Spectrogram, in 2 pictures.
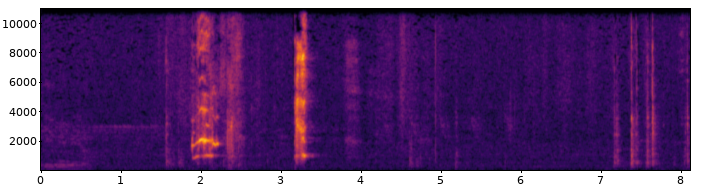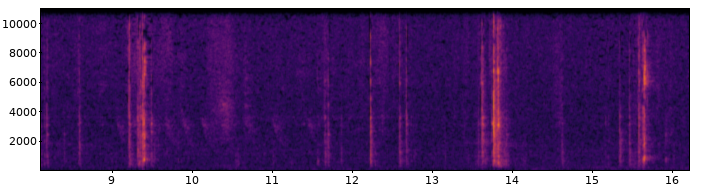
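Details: Hiccups in a 4-month-old infant playing in an Evenflo Exersaucer: repeated short abrupt breathing catches with baby vocal sounds and toy noise.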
